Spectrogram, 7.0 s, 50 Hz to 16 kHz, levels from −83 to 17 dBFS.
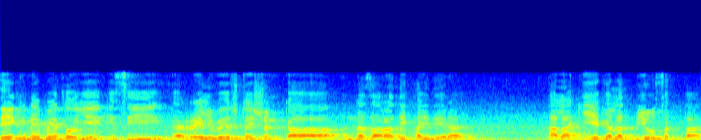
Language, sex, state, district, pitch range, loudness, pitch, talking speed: Hindi, male, Uttarakhand, Tehri Garhwal, 155-215 Hz, -13 LUFS, 180 Hz, 170 wpm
